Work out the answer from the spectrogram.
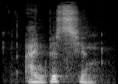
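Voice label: "bisschen", German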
